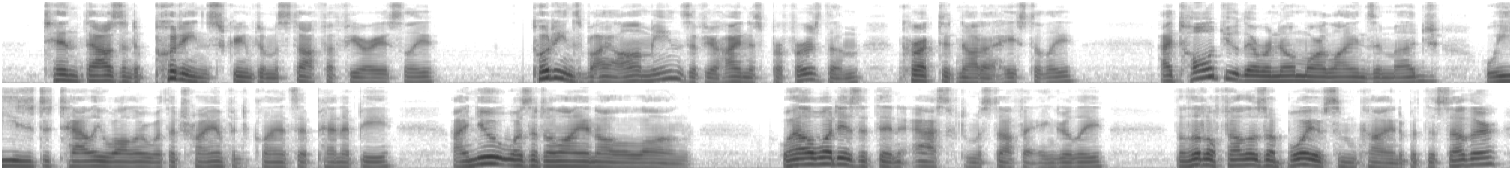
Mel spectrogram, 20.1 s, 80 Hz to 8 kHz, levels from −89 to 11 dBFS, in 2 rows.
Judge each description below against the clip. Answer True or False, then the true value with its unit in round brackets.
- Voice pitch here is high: False (130 Hz)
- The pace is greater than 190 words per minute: True (200 wpm)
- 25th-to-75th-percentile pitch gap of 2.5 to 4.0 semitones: True (3.5 semitones)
